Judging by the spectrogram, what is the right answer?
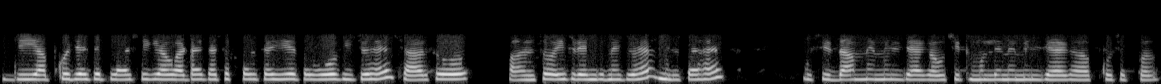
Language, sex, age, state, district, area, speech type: Hindi, female, 18-30, Bihar, Muzaffarpur, rural, conversation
